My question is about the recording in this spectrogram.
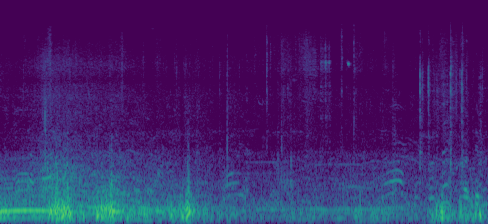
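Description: Indistinct voices with a steady low hum in the first second and a half, then quieter murmuring and a few light clicks.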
